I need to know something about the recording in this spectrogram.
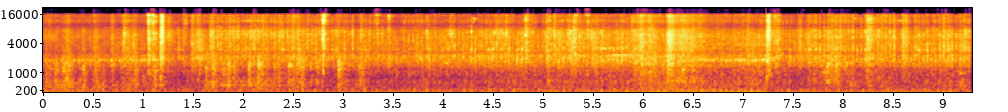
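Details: Brunswick A2 bowling pinsetter (had been stopping at 90 degrees) after filing out a divot: irregular mechanical clanks and rattles over a low steady motor hum through its cycle; cycling normally.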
